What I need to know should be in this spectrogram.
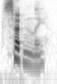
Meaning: Happening quickly and with little or no warning; in a sudden manner
- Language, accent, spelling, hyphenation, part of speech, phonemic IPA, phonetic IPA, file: English, US, suddenly, sud‧den‧ly, adverb, /ˈsʌd.ən.li/, [sʌd.n̩.li], En-us-suddenly.ogg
